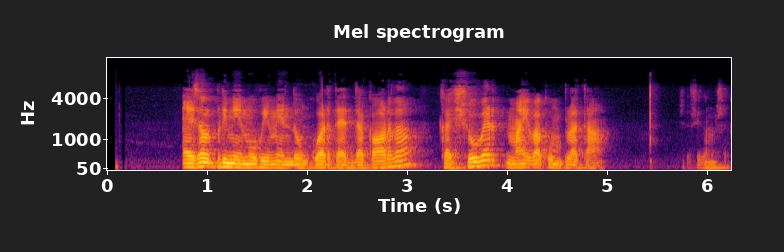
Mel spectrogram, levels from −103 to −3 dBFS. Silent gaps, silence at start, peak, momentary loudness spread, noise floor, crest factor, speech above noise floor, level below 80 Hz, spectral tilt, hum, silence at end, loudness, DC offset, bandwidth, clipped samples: none; 0.75 s; -2 dBFS; 18 LU; -62 dBFS; 20 dB; 42 dB; -44 dBFS; -7.5 dB/octave; none; 0 s; -20 LUFS; under 0.1%; 7.8 kHz; under 0.1%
